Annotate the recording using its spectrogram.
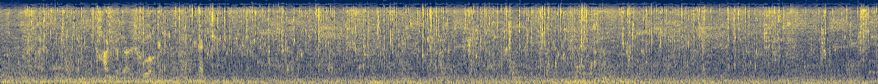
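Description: Water sloshing and running in a flooded mine tunnel, with steps splashing through shallow water and small scattered knocks, over a steady low rumble.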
